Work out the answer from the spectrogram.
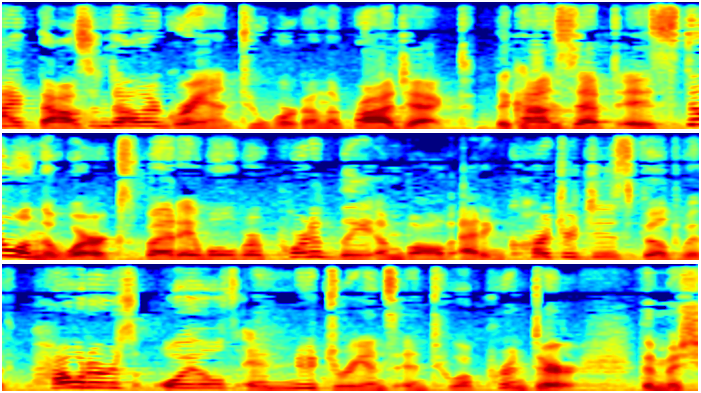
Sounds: speech

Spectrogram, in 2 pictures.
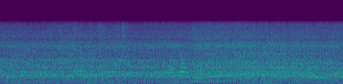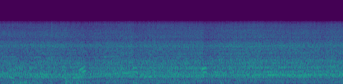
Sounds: vehicle
truck

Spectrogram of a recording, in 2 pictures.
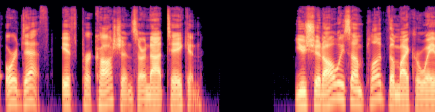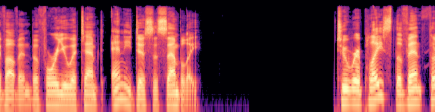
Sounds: speech

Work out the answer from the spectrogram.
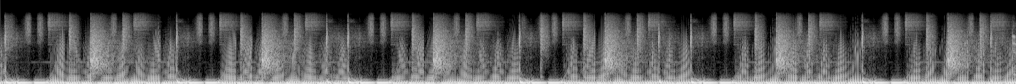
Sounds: music
dubstep
electronic music

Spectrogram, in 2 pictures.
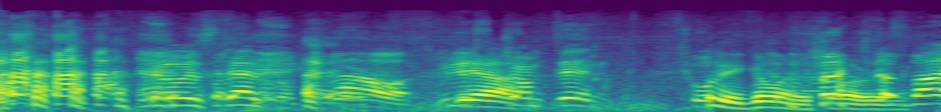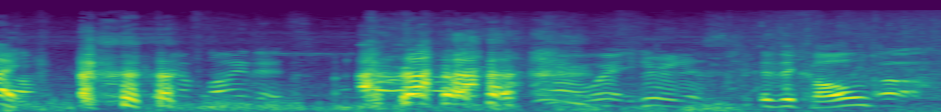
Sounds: speech
outside, rural or natural

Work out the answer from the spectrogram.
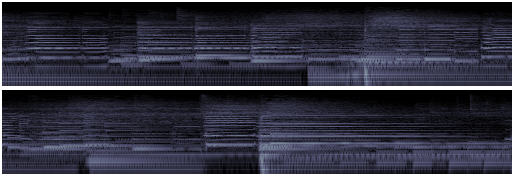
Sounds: musical instrument
music

